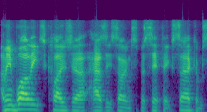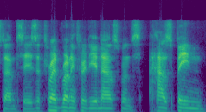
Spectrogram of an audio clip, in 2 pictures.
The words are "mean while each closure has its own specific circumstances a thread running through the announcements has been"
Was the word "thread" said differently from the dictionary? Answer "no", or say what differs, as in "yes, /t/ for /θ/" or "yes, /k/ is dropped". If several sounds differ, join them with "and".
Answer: no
